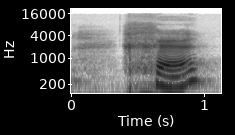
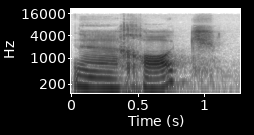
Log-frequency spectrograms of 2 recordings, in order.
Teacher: khe, guttural, which sounds like as if you're choking. It goes deep like this.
